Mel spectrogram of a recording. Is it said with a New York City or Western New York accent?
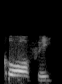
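New York City. Coffee is said in a New York City accent.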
